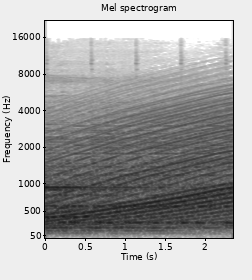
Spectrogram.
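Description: Electronic music: a siren-like synthesizer riser, a tone rich in overtones climbing steadily in pitch, over steady low notes.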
